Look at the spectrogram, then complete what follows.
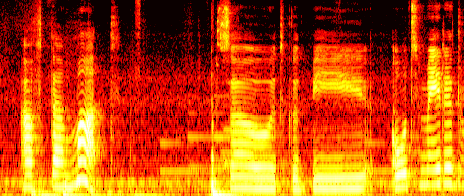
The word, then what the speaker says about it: автомат: And it begins with буква А. А. В. Т. О. After. It means auto. If you just say авто like this, it will be a car or something the beginning of other word. After, m. A. T. Автомат.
